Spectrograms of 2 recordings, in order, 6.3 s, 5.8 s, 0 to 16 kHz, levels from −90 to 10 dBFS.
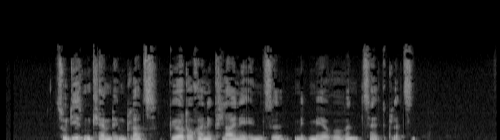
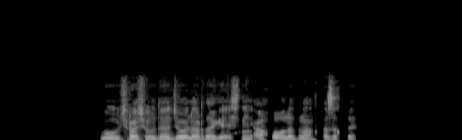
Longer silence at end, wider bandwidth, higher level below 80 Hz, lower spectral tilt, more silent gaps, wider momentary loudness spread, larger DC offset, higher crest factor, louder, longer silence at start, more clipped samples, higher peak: second, 1.05 s vs 1.35 s; first, 11 kHz vs 7.6 kHz; about the same, -70 dBFS vs -74 dBFS; about the same, -5 dB/octave vs -5.5 dB/octave; second, none vs 3.36-3.40 s, 3.97-4.04 s, 4.27-4.35 s; about the same, 10 LU vs 10 LU; neither; about the same, 20 dB vs 18 dB; first, -28 LUFS vs -34 LUFS; second, 0.7 s vs 1.25 s; neither; first, -10 dBFS vs -18 dBFS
